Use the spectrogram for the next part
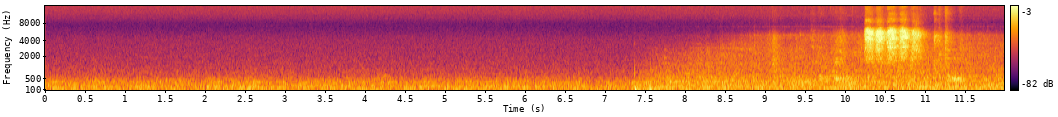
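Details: Low rumbling engine or wind noise with a brief hissy burst near the end, and no clear animal calls.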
